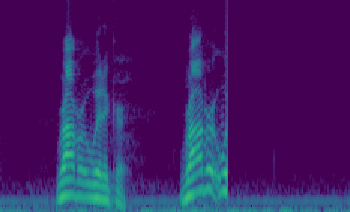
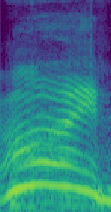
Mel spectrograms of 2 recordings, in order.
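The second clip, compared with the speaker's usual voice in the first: pirate yell; 8 semitones higher, 6 dB louder than usual. Retold or imitated. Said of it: "You sound like a pirate there".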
